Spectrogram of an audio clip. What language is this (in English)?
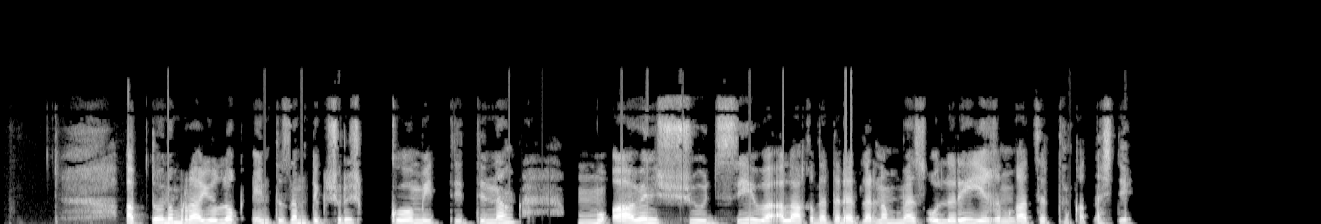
Uyghur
